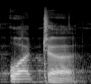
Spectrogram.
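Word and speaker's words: water: আর আছে সেক্ষেত্রে ওয়ার আর এর উচ্চারণটা সাইলেন্ট থাকবে সেক্ষেত্রে উচ্চারণটা হবে ওয়াটার ওয়াটার ওয়াটার না বলে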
